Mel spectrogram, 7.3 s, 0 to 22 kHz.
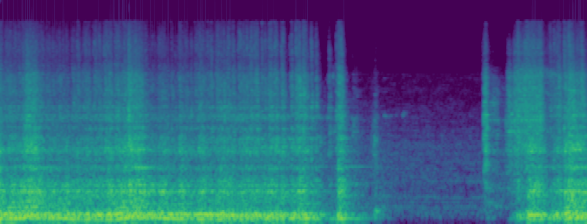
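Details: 1979 Chevrolet Malibu after replacing the flexplate (new 168-tooth, internally balanced), damaged by a broken starter support: strong steady run, clean shutdown, then a quick smooth crank and catch with no grinding; starter now engages normally.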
